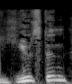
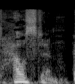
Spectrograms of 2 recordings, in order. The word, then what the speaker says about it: Houston: And when you are there, keep in mind, it's Houston Street. Even though it's spelled Houston, okay. – It's pronounced Houston.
